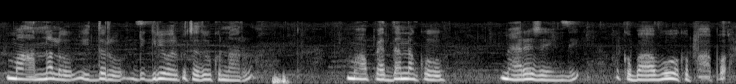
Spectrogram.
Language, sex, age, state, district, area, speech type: Telugu, female, 30-45, Andhra Pradesh, Nellore, rural, spontaneous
